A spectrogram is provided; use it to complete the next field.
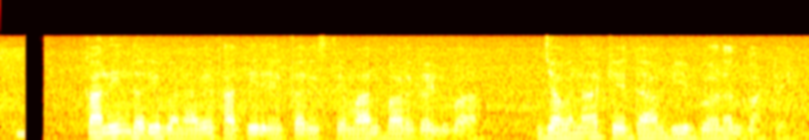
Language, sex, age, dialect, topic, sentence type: Bhojpuri, male, 31-35, Northern, agriculture, statement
